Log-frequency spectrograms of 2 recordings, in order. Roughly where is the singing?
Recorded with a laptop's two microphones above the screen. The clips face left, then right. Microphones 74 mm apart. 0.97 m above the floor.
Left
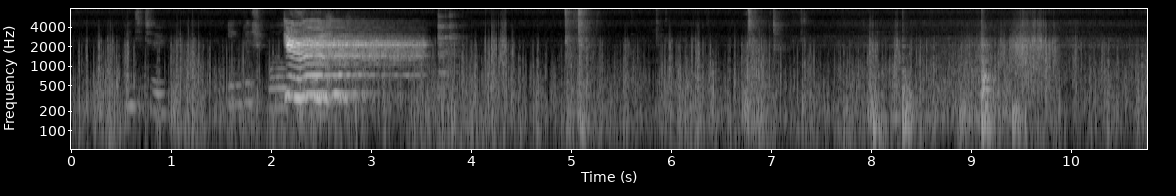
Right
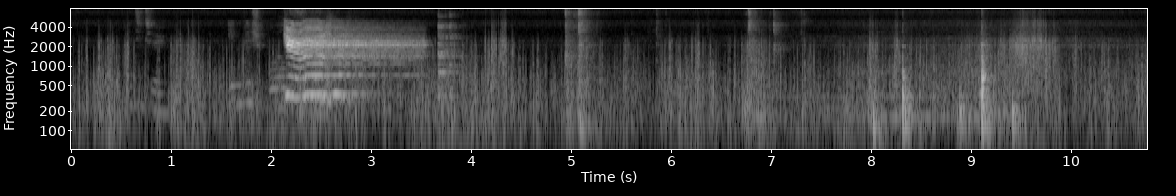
Centre.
